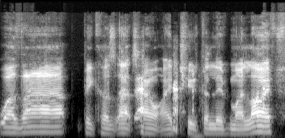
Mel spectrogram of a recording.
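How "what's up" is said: parody "what's up" in spoof-movie style. Reading out a viewer's greeting, Scary Movie style "What's up". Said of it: "I'm gonna read that as Scary Movie style".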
